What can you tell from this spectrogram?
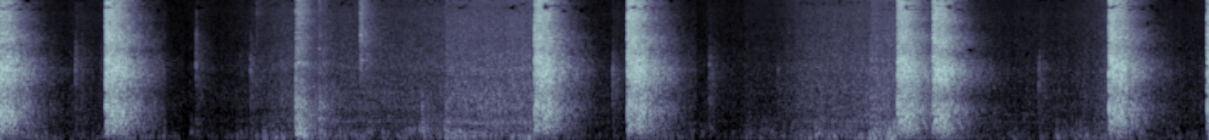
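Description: Rock Island Armory Tac Ultra FS HC pistol being fired, about eight sharp shots at uneven intervals, with a quick pair about nine seconds in. Each shot rings out briefly in the echo of the indoor range.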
